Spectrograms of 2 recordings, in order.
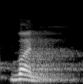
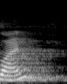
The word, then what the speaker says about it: won: लिखने में हम लोग WON लिखेंगे, but when we pronounce, when we read this word, so we'll read as one. ठीक है, WON, this is one.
